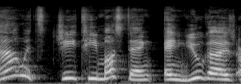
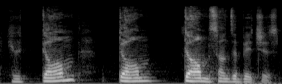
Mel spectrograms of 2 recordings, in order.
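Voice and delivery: low scornful mutter; 7 semitones lower, 5 dB quieter, slower than usual. Real, not acted. Scorning rappers on video.

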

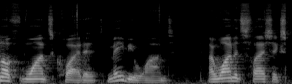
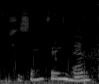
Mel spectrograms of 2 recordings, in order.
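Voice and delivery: much higher, soft squeak; high squeaky mock; 9 semitones higher, 8 dB quieter, faster than usual. Teasing the uncle with a squeaky high echo. Echoing the wife's line.

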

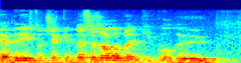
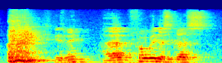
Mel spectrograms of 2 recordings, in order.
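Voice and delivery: clearing throat; 5 semitones higher, 4 dB louder than usual. Real, not acted. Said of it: "I'm coughing because I'm medicated".

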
